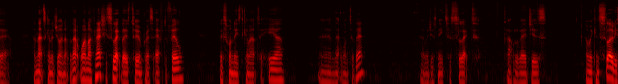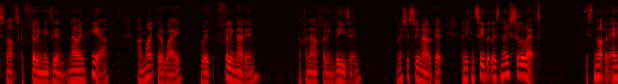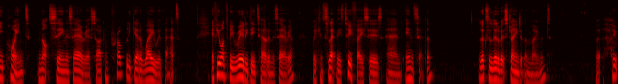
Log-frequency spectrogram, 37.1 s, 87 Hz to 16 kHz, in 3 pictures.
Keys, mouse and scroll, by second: 1.6 shift+click, 2.9 f, 3.5-3.9 middle drag, 3.9 click, 4.0 e, 5.2 middle click, 5.7 click, 5.8 e, 6.5-7.8 middle drag, 7.8 2, 7.9 drag, 8.2 shift+click, 8.5 f, 8.6-9.4 middle drag, 9.4 click, 9.5 f, 9.8-10.3 middle drag, 10.3 click, 10.6 shift+click, 11.0 f, 11.2-12.8 middle drag, 12.8 click, 13.4-15.5 middle drag, 15.5 shift+click, 16.1 f, 16.5-17.8 middle drag, 17.8 f, 18.2 shift+click, 18.6 shift+click, 19.1 f, 19.6-20.1 scroll down 2, 20.1-22.5 middle drag, 27.5-28.8 middle drag, 28.8-29.4 scroll up 3, 29.4-30.6 shift+middle drag, 30.6 shift+click, 30.8-34.0 typing, 30.9 shift+click, 32.6 click, 33.6 click, 33.9 click, 34.6 middle click, 35.0 click, 35.0 g, 35.7 shift+middle click, 35.8 scroll up 2, 36.0 middle click, 36.2 click, 36.4-37.0 typing.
